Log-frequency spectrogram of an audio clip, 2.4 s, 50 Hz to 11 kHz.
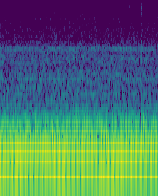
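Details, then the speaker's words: VW 20V running Speeduino with a recycled idle air control valve switched to PWM at 200 idle frequency: a steady idle with a constant low hum over the engine note, the valve buzzing at its drive frequency. "let's see if it still has the hum when the car's idling"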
